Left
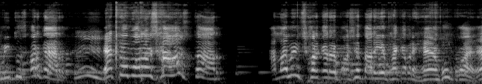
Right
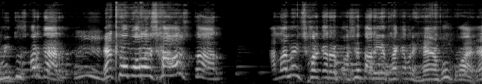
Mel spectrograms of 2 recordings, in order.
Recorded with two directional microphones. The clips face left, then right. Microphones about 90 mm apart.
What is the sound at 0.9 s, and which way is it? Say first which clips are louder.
Speech: right 1 dB; 30° right (ahead or behind).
